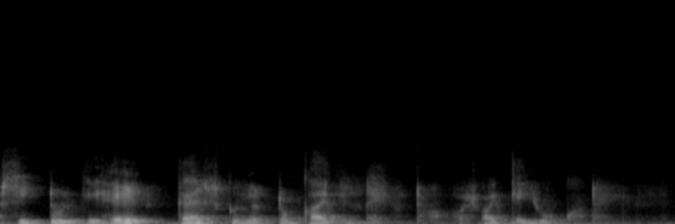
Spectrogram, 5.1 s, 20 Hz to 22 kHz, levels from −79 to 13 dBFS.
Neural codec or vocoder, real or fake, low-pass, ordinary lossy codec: autoencoder, 48 kHz, 32 numbers a frame, DAC-VAE, trained on Japanese speech; fake; 14.4 kHz; none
